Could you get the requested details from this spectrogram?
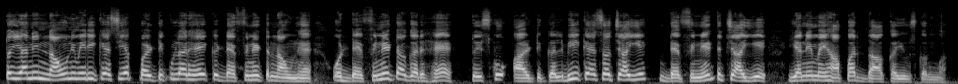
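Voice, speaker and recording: A man with a high voice teaches an exam-prep grammar lesson. He keeps asking his class questions and answering them himself, repeating each point. He reads example sentences slowly, and the sound is dry and close. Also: animated, no room sound.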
